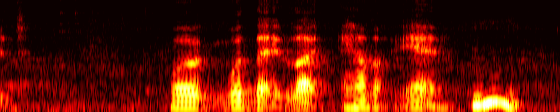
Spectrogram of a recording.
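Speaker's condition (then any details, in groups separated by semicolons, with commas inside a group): Friedreich's ataxia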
